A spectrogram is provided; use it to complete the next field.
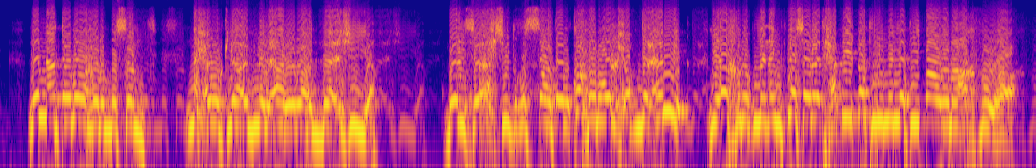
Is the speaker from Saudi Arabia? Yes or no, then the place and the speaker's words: yes; Saudi Arabia; عندما تكون بلادنا السعودية بامن وخير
